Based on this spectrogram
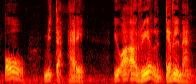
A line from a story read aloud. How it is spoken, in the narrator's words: she giggled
